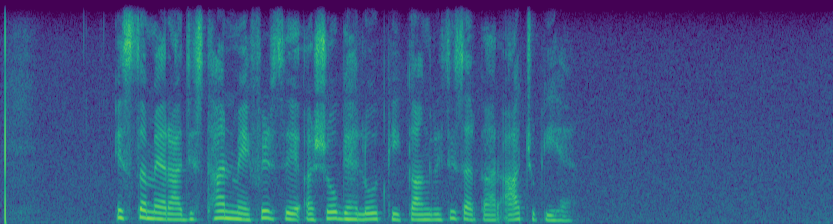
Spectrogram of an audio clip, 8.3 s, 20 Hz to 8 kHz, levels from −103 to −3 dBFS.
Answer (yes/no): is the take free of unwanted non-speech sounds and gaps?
yes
